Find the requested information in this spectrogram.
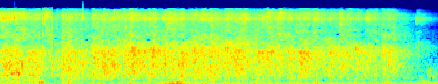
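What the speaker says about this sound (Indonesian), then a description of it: "Boleh tepuk tangan sekali lagi." A studio audience claps in a steady, dense round of applause lasting a few seconds, fading slightly at the end.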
